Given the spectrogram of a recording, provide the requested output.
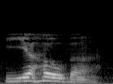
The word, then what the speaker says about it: Jehovah: The four letters form a word pronounced Jehovah,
